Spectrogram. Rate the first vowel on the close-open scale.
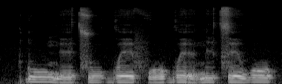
close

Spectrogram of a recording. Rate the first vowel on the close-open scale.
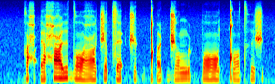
mid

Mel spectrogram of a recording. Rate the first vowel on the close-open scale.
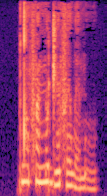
mid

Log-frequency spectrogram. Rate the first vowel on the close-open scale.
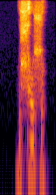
mid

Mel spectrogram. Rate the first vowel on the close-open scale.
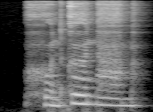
mid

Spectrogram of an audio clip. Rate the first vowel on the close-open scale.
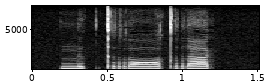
close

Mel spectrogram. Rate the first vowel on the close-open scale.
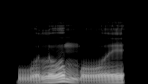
close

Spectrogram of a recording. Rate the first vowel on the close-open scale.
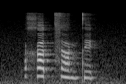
open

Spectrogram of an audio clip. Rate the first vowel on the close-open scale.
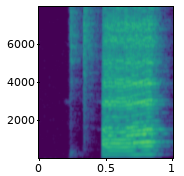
open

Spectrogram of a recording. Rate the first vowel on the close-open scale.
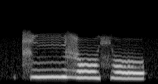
close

